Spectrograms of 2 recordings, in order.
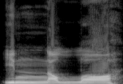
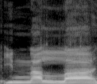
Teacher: memiliki tanda baca fathah nih baris satu ke atas seperti ini maka kalimat Allah dibaca tebal dibaca tafkhim jadi ini dibaca innallah jangan dibaca innalla jangan tapi dibaca innallah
